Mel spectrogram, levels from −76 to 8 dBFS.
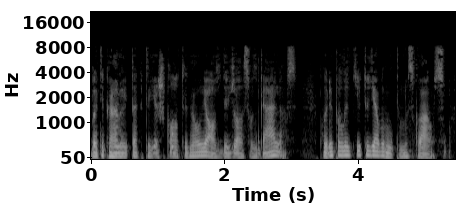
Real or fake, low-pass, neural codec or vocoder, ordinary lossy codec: fake; 10.8 kHz; codec, 44.1 kHz, 1.7 kbps, Pupu-Codec; MP3, 32 kbps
